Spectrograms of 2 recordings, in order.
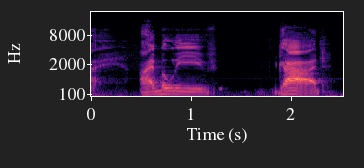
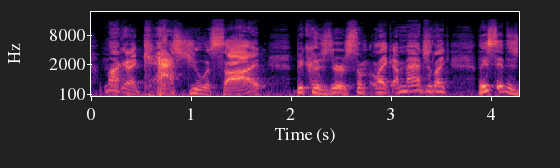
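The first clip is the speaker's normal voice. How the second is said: ordinary talk, nothing marked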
